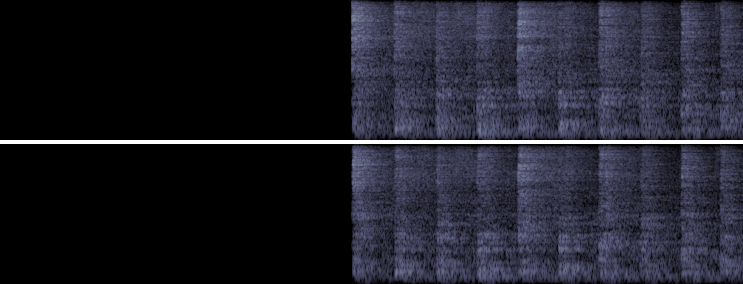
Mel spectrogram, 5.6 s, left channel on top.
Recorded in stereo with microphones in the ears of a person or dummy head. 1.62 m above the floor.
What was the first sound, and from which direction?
Running footsteps, 30° left (ahead or behind).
